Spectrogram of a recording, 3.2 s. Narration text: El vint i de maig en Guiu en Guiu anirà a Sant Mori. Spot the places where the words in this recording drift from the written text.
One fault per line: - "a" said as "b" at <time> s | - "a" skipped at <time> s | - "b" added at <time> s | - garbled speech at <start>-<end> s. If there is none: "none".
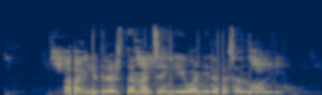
- "tres" added at 1.0 s
- "en Guiu" skipped at 1.9 s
